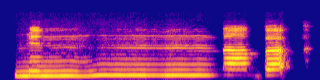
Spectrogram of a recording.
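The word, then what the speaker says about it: من نبإ: So whenever we have the letter hamza, it has a soft jerk. Okay, so min naba. Excellent. And remember to hold the nasal sound for 2 seconds. Okay, don't rush through it.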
